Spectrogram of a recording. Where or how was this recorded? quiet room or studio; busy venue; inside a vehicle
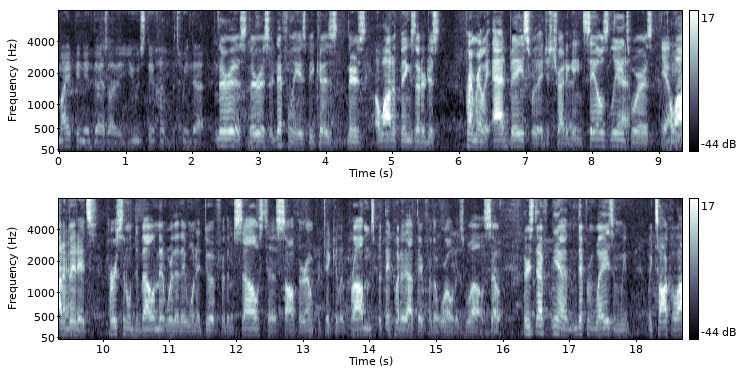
busy venue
